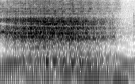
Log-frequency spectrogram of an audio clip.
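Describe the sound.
A horse neighing: a loud, sustained whinny with a wavering, shaking pitch that holds for over a second before fading out.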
